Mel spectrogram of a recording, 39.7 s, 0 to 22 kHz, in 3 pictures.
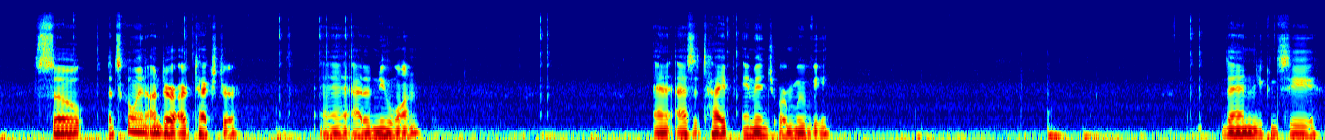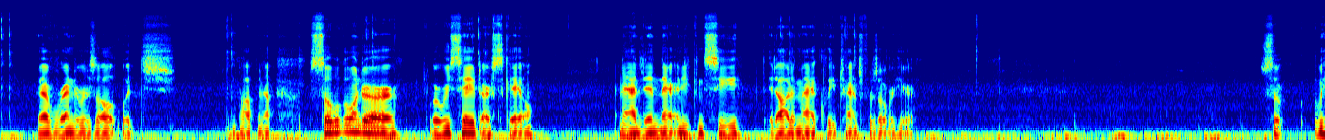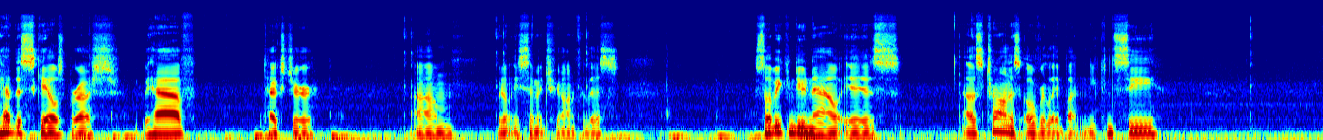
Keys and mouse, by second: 20.3 middle click.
